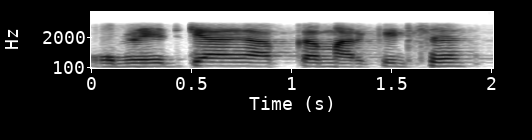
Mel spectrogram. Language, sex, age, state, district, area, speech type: Hindi, female, 60+, Madhya Pradesh, Ujjain, urban, conversation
